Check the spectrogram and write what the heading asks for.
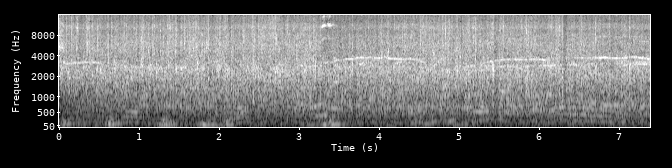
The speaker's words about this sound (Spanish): Y Manzanares que recibe la ovación del público, ya están las, los pañuelos solicitando trofeo.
